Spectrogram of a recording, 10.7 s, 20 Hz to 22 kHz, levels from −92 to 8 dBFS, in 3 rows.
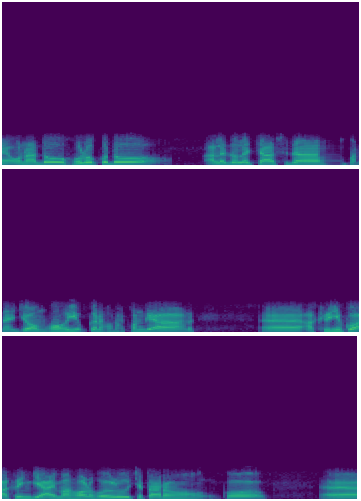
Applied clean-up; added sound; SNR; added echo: none; none; none; none.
